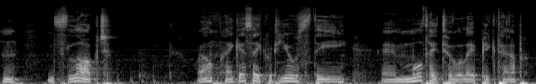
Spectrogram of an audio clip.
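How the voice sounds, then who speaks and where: A man's voice: medium pitch, a little slow, warm tone, slight background noise. A man improvising in-character commentary over a game, thinking aloud hesitantly, repeating words and swearing casually. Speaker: gamer doing in-character playthrough.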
